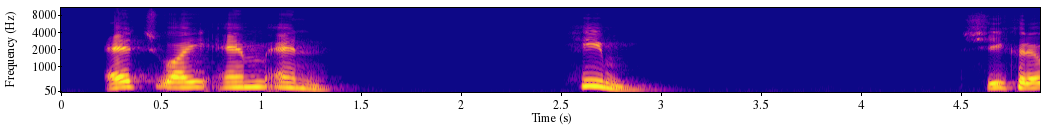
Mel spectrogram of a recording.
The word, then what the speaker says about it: hymn: CONDEMN condemn, N silent यहाँ पर भी। ठीक है, HYMN हिम, सीख रहे हो साथ साथ।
